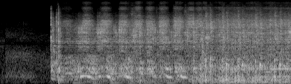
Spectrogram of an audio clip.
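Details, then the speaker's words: 1974 MGB GT sitting 29 years, fuel pump connected: fast even cranking with no catch; one carburettor flooding, fuel pushing straight up the jet; float chamber possibly gummed up. "she's flooding through one of the one of the cabs see there there and okay i'd let that off all that's happening now is it's just um it's pushing straight up the jet the whole time"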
